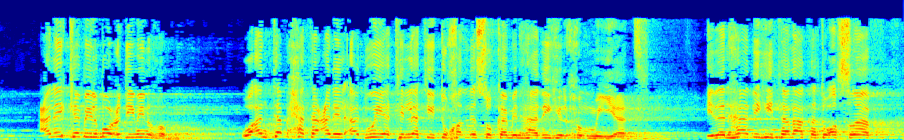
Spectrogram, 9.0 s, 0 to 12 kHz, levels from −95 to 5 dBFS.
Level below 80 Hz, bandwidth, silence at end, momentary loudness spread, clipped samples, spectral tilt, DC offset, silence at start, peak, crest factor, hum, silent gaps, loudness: -54 dBFS; 11 kHz; 0 s; 9 LU; under 0.1%; -3 dB/octave; under 0.1%; 0 s; -2 dBFS; 14 dB; none; none; -15 LUFS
